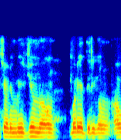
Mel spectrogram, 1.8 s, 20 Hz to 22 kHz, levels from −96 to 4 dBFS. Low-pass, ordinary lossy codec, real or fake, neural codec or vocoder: 7.2 kHz; Opus, 24 kbps; fake; vocoder, 22.05 kHz, 80 mel bands, WaveNeXt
